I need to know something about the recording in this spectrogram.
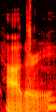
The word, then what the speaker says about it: Kateri: Mohawk Community it's cuddly but we usually say katari so the way I learned in a cab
